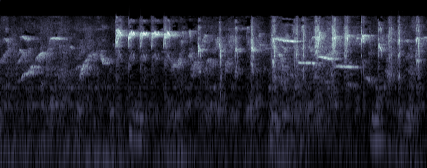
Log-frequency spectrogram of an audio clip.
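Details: Sunbird produces a bright, rapid series of high ticking chirps and short whistled phrases, growing louder and denser midway, intended to get young birds singing.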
